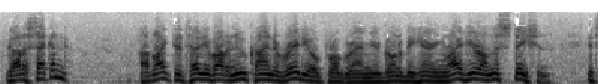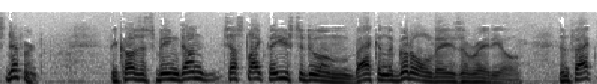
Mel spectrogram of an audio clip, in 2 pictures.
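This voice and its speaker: Folksy promo voice, slightly high, muffled vintage radio. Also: male voice. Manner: folksy, chatty salesman tone. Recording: muffled old radio broadcast.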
